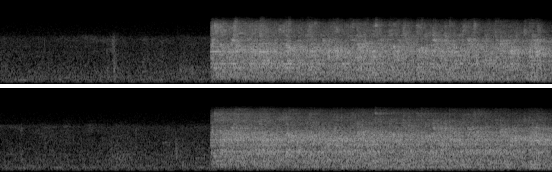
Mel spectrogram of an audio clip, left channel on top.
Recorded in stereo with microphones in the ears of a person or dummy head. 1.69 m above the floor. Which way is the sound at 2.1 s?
15° left (ahead or behind).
